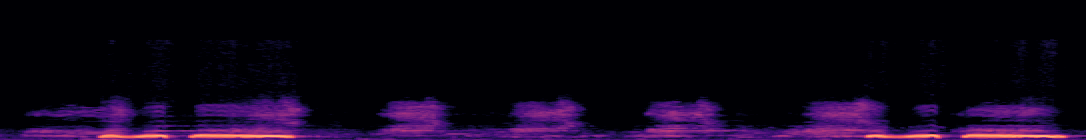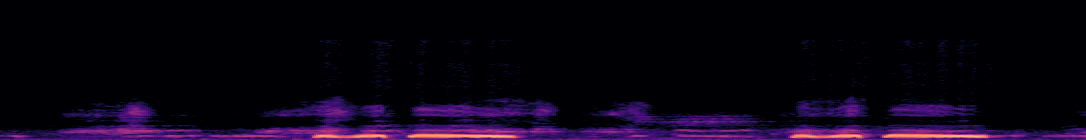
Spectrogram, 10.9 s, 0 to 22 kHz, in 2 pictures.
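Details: Lure cooing in the thúc gù style from a spotted dove, meant to draw wild doves to a trap: four low, husky double coos about every 2.5 seconds, with quiet warbling and faint distant chirps between.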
